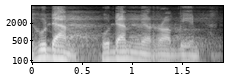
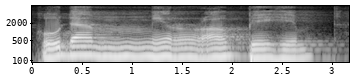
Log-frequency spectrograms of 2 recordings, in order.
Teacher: dibacanya bunyi n-nya hilang tuh. Bunyi n-nya hilang. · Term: idgham bi gunnah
